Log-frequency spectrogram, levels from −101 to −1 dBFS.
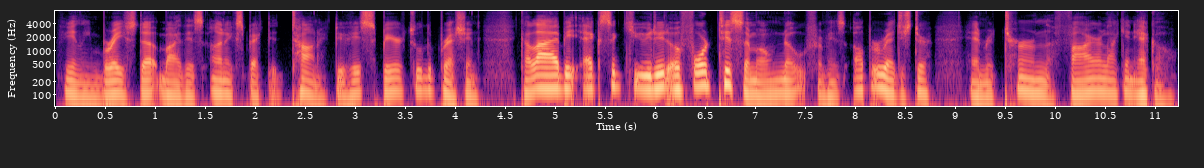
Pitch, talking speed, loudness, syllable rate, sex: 105 Hz, 145 wpm, -20 LUFS, 4.9 syllables/s, male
